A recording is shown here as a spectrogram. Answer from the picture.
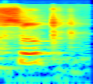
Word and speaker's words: Sub: Entonces yo solamente escribo la palabra sub o SAP. Se pronuncia SAP en inglés, pero se escribe en sub.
